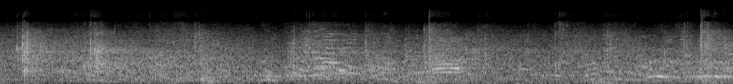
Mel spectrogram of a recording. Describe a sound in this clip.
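Hockey sticks knock against the puck and each other with sharp clacks.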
